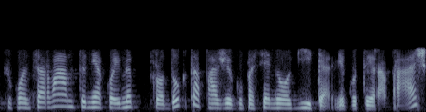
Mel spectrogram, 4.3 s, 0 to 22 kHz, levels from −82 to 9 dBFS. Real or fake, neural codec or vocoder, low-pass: real; none; 3.6 kHz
